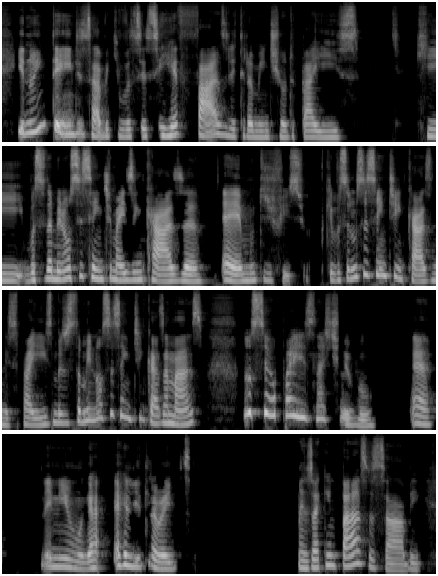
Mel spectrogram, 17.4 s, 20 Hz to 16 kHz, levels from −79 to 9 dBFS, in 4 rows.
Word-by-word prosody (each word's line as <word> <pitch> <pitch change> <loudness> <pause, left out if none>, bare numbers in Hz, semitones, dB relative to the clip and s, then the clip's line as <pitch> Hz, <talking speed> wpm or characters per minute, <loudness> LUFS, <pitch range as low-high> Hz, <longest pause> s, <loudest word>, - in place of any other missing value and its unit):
e - - +4
não 280 - +2
entende, 255 - +4
sabe, 185 -6 0
que 190 - -12
você 185 +1 -3
se 195 +3 0
refaz 235 +2 +2
literalmente 170 -4 -4
em - - +1
outro 170 +3 -7
país, 165 0 -3 0.5
que 185 -3 -4
você 200 +4 +2
também 230 -2 +3
não 245 - +3
se 255 +4 +5
sente 250 -4 +3
mais 200 -2 +2
em 210 +1 -1
casa 170 -2 +3
é 185 -5 +6
muito 190 +3 -6
difícil, 140 - -6
porque - - -10
você 195 +4 0
não 250 - 0
se 310 +5 +1
sente 315 -2 +1
em 250 - -3
casa 165 +1 +1
nesse 170 -1 -6
país, 185 +1 -3
mas 230 -2 -2
também 275 +1 -1
não 345 - -4
se 410 +6 -1
sente 350 -6 -3
em - - -11
casa 225 -5 -1
mais 220 +5 +1 0.4
no 485 - +5
seu - - +4
país 410 -5 +1
nativo. 175 - -4 0.4
É. 205 -3 0 0.4
Em 260 -3 -2
nenhum 230 -3 -1
lugar. 185 +3 0
É 260 - +3
literalmente 230 -9 +1
isso. - - -6 1.0
Mas 200 0 -2
é 210 - +3
quem 270 +4 -3
passa, 260 -1 +2
sabe. 155 -3 -3
210 Hz, 195 wpm, -23 LUFS, 180-260 Hz, 1.0 s, é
